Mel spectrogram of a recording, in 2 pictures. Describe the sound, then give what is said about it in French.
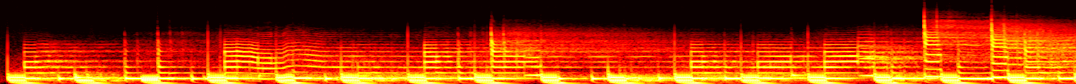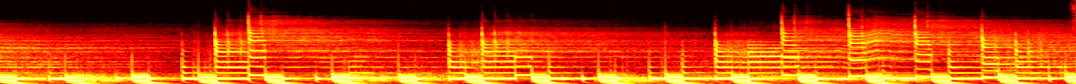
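Instrumental synthesizer music made using Ableton's Operator synthesizer and Echo delay: a steady pulsing bass pattern and bright synth tones trailing off in echoing repeats, loud and continuous with no voices. “cet album a été conçu exclusivement en utilisant Operator, qui est un des ah, synthés de base d'Ableton, et Echo”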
